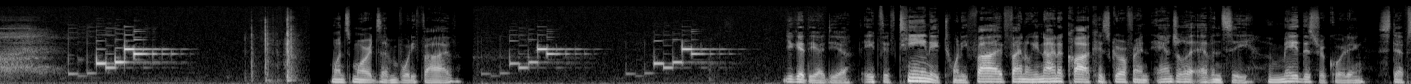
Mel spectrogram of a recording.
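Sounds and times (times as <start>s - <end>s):
alarm clock ringing: 0.7s - 2.0s, 4.8s - 7.5s
speech: 3.3s - 4.7s, 7.8s - 14.1s.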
